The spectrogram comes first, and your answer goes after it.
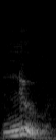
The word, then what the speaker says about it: gnu: n beginning a word the antelope's name was always pronounced nu spelled gnu but with the silent g until flanderson swan in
